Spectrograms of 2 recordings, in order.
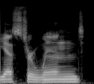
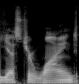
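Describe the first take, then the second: First: The ending 'wind' rhymes with 'pinned'. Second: The ending 'wind' rhymes with 'find'. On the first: "I want to say Yesterwind" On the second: "it's like winding a clock"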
